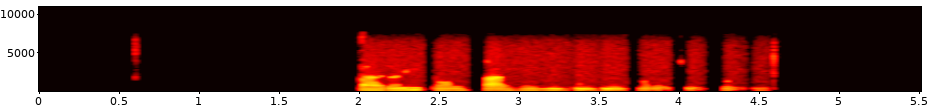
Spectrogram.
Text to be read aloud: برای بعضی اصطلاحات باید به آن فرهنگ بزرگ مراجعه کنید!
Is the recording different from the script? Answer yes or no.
yes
